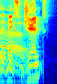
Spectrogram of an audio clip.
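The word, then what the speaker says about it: Djent: Is that how it's Gent. Pronounced? – Yeah, yeah. Gent.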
